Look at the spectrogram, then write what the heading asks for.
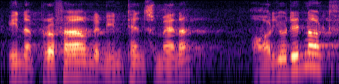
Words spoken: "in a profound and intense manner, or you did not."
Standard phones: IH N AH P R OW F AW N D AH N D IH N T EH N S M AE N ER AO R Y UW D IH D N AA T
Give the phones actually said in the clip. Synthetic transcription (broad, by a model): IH N AH P R OW F AW N D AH N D IH N T EH N S M AE N ER AO R Y UW D IH D N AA T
